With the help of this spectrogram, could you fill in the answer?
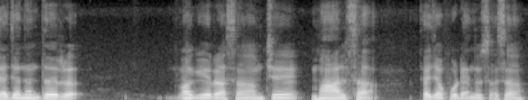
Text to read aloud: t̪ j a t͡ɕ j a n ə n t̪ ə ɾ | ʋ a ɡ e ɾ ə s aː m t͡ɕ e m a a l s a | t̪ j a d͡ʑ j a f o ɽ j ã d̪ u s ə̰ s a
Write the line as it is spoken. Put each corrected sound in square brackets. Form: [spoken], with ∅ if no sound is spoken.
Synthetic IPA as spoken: t̪ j a t͡ɕ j a n ə n t̪ ə ɾ | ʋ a ɡ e ɾ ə s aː m t͡ɕ e m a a l s a | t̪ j a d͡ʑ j a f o ɽ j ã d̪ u s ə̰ s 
